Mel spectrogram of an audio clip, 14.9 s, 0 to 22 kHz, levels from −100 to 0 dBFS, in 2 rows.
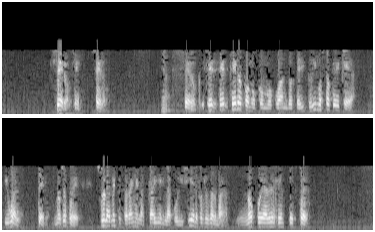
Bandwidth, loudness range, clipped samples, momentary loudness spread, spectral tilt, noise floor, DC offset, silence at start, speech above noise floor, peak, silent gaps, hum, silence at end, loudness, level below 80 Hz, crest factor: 5.4 kHz; 3 LU; under 0.1%; 12 LU; -9 dB/octave; -54 dBFS; under 0.1%; 1 s; 39 dB; 0 dBFS; none; none; 1.35 s; -15 LUFS; -56 dBFS; 16 dB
